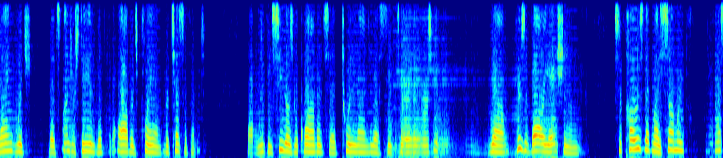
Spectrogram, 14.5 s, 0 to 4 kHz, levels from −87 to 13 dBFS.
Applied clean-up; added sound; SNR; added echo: neural separator model SepFormer WHAMR!.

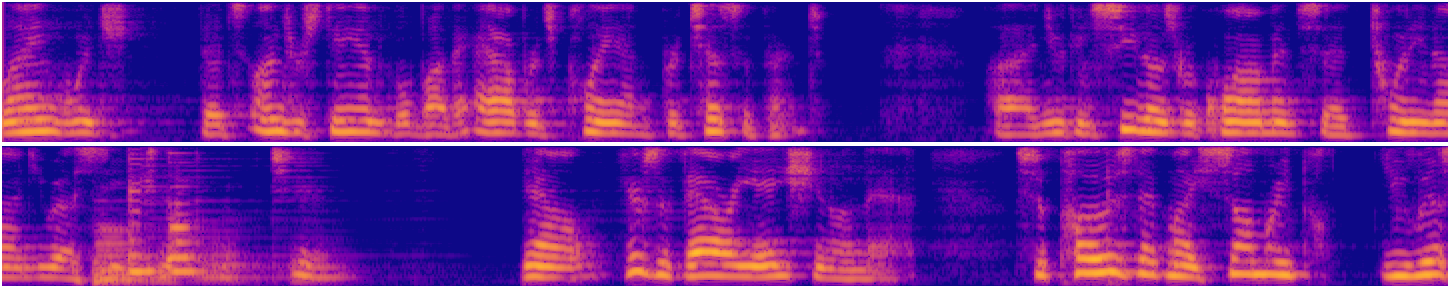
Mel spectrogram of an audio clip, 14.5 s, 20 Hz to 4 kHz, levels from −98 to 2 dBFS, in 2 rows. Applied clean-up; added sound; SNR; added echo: neural mask model DeepFilterNet 3.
